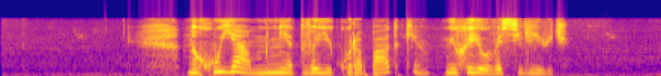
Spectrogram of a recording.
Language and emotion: Russian, angry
